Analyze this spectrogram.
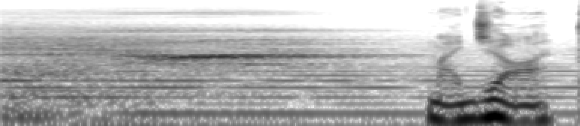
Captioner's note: clown screech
